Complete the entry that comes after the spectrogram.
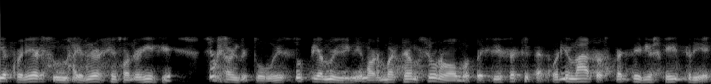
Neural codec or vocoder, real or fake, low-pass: codec, 16 kHz, 1 kbps, FreqCodec, larger model; fake; 7.2 kHz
